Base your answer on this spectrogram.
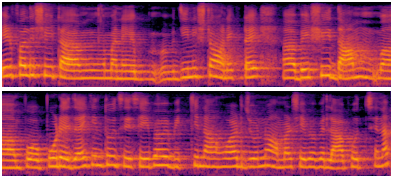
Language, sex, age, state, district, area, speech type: Bengali, female, 30-45, West Bengal, Nadia, rural, spontaneous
